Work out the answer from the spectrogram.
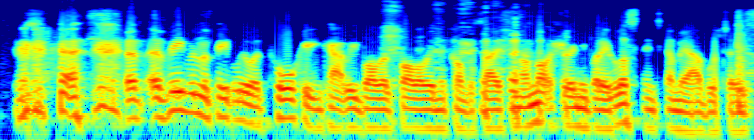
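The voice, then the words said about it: New Zealand accent. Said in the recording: “my accent ... He's got the same one ... New Zealand”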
